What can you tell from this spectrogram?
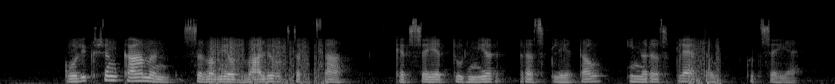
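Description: A speech recording with heavy codec damage throughout: nothing reaches above 8.9 kHz, the remaining treble flickers, and a gritty, aliased grain clings to the sound. This is likely Bluetooth SBC compression at a starved bit pool, near 48 kbps, where the top sub-bands lose their bits. Unlike a plain low-pass filter, the cut wavers and adds grit. Loose connector crackle occurs from 2.1 to 3.27 s and from 6.78 to 7.2 s as irregular scratchy bursts from a contact making and breaking. Its uneven, clustered timing sets it apart from steady vinyl-style clicks or regular dropout ticks.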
